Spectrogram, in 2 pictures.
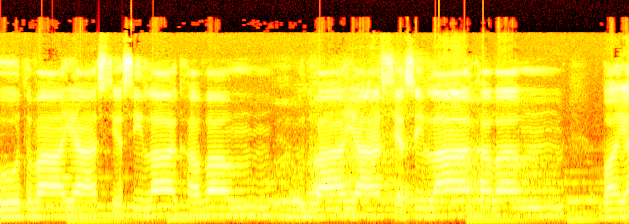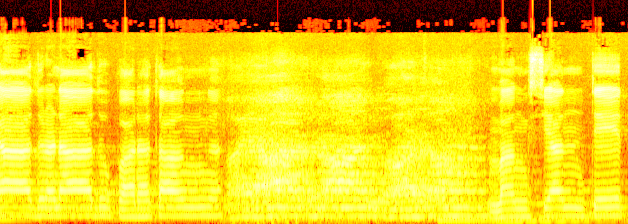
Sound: leads chanting, etc

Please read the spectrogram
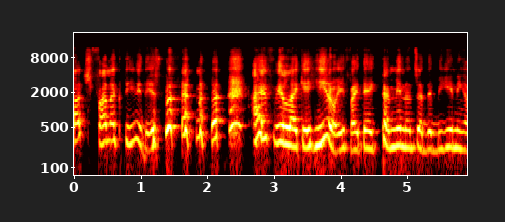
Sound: laughs

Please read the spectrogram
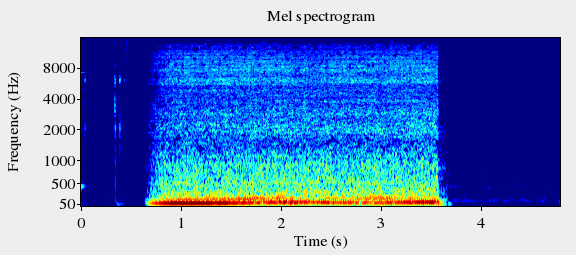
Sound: bank truck driving

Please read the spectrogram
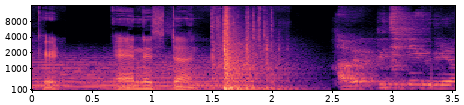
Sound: door opening

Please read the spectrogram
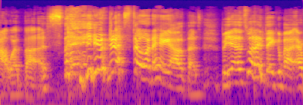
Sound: laughs

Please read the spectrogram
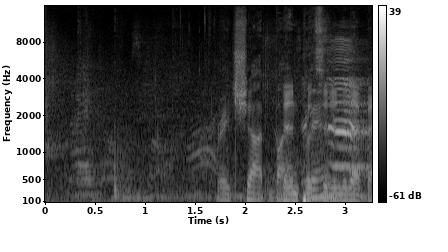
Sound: chattering

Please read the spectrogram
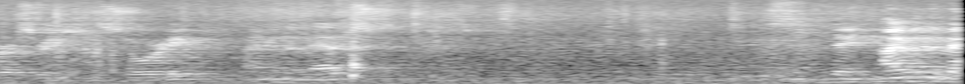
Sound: speaking faintly

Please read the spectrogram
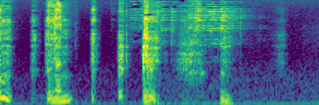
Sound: clears throat

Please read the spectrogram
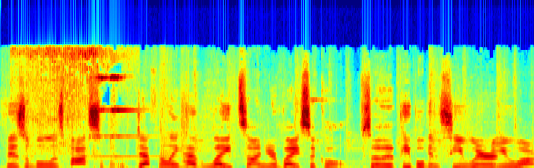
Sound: bicycle bell chime

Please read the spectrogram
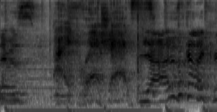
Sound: as Gollum

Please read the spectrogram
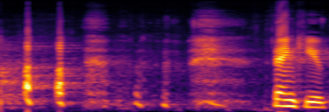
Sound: laughter

